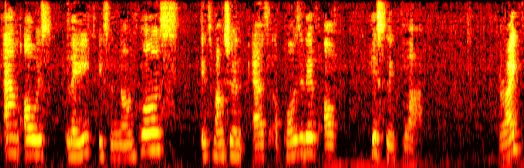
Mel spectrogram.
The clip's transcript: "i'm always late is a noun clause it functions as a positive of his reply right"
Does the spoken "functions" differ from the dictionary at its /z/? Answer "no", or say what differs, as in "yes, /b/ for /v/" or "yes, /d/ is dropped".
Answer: yes, /z/ is dropped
